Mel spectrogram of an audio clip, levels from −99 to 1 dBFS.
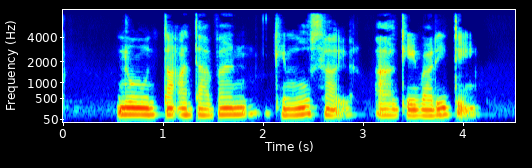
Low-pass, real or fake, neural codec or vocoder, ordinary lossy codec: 7.2 kHz; fake; codec, 16 kHz, 4 kbps, X-Codec, HuBERT features, trained on balanced general audio; MP3, 64 kbps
